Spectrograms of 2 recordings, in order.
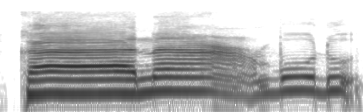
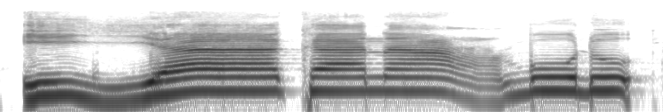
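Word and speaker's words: إِيَّاكَ نَعْبُدُ: Iyyaka na'budu kana budu. Tidak ya. Dia biasa aja mengalir gitu bacaannya. Jangan yang dipisah. Iyyaka enggak gitu. Ataupun yang diputus. Iyyaka na tidak ya, bukan na tapi dia dibacanya adalah iyyaka na'budu wa iyyaka nasta'in gitu ya.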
